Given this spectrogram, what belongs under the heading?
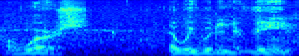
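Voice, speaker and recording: An actor playing a gruff, resolute special forces soldier in a video game, blunt and matter-of-fact. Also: male voice, a bass voice, moderate pace, a little hiss or hum. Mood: grave. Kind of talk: cinematic game acting.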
